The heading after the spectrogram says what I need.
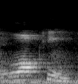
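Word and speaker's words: walking: scene दिख रही है वॉकिंग मतलब चल रही है वॉक में आई एनजी जुड़ा हुआ वकिंग आप ये देख सकते हैं एल इस में भी साइलेंट इन वो तो ग्रिल्ड हरिडली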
